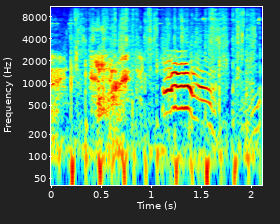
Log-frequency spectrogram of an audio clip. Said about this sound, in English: Fucking dog's losing it.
